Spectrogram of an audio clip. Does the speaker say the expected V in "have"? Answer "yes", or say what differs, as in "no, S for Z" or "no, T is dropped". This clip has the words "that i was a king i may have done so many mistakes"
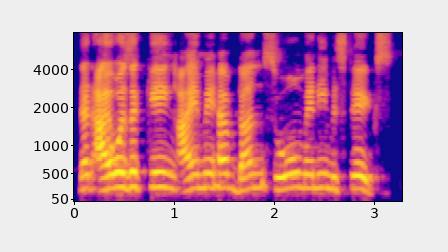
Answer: yes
